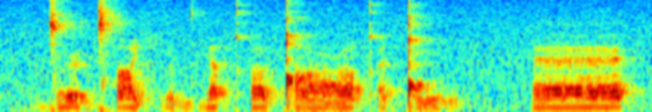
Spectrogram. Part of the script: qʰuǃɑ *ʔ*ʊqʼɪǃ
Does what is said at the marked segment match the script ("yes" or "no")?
no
